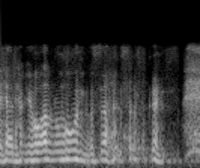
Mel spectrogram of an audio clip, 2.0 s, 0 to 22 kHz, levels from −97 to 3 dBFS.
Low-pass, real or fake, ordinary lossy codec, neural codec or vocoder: 7.2 kHz; real; Opus, 16 kbps; none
